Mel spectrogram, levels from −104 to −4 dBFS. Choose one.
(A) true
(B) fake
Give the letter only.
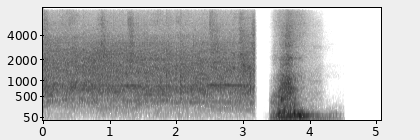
B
